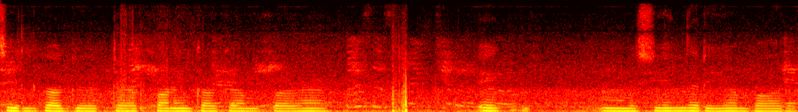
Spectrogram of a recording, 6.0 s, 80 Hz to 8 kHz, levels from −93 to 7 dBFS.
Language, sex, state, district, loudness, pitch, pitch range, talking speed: Hindi, female, Haryana, Jhajjar, -24 LUFS, 185 Hz, 180-190 Hz, 120 wpm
